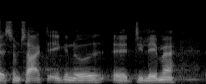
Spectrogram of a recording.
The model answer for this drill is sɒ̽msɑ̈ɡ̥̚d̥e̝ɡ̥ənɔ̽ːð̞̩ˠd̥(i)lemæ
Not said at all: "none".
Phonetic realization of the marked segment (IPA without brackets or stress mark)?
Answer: i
